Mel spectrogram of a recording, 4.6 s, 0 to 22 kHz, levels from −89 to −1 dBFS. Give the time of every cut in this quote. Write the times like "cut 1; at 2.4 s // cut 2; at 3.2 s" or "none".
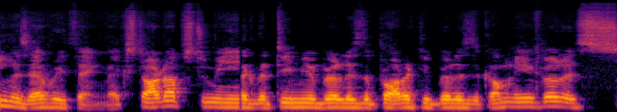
cut 1; at 1.8 s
